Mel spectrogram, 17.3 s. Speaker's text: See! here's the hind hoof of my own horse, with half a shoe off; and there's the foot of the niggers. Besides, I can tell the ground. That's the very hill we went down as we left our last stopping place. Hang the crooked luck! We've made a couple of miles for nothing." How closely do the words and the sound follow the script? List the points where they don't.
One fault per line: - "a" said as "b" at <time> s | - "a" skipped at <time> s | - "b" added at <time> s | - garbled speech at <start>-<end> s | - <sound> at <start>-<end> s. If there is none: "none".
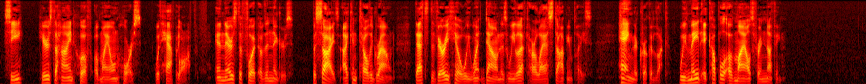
- "shoe" skipped at 3.6 s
